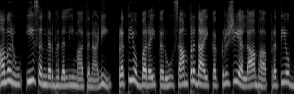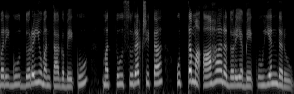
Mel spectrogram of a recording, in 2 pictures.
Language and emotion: Kannada, neutral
